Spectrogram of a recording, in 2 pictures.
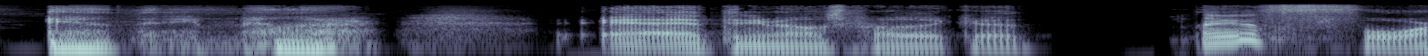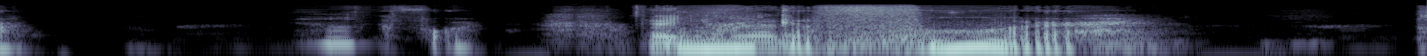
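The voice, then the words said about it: Weird, creepy put-on voice. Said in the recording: “doing that voice. It's so weird. ... It doesn't take talent to be creepy.”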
